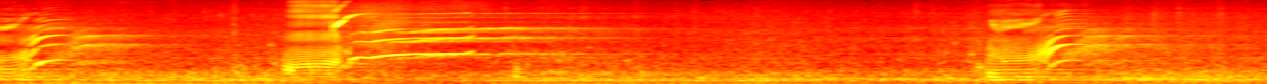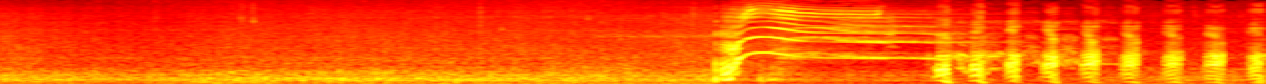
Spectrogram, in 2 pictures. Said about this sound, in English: Now, while we've still got the sound of the dangerous whales in our head, let's listen to the fish-eating whale that's not hazardous to the average seal.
